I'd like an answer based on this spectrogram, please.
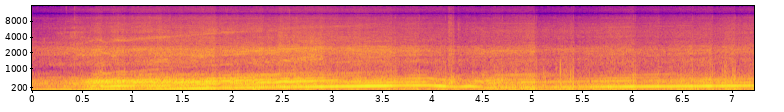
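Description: Kawasaki ZZR400N motorcycle's inline-four engine accelerating, the revs climbing steadily, dropping briefly at an upshift about four seconds in, then climbing again.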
